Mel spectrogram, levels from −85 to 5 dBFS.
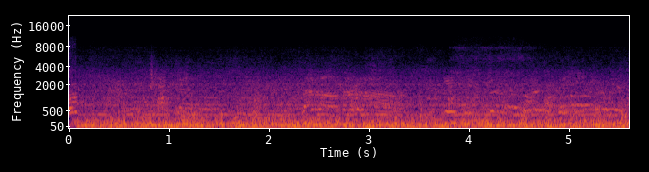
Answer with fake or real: fake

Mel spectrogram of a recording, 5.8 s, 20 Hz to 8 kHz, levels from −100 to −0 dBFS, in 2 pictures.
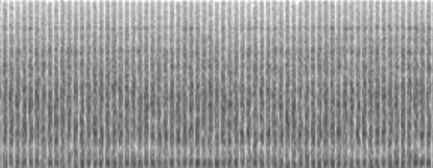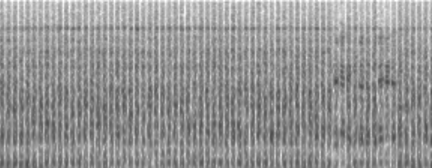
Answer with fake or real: real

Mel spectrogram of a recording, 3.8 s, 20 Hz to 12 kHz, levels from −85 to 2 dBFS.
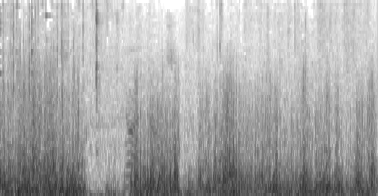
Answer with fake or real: real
